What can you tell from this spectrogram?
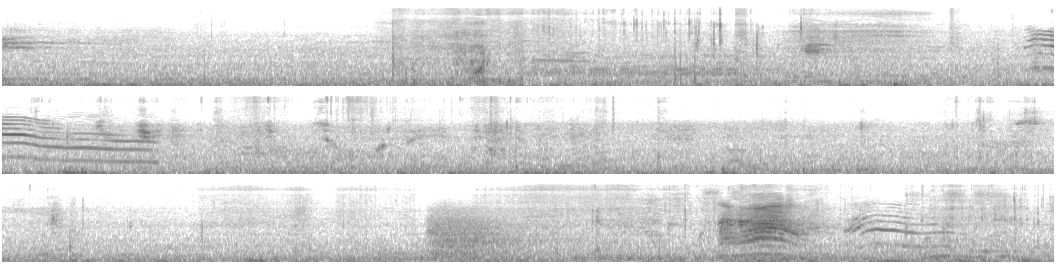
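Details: Male cat that bites a finger because his food came late, uttering clear wavering meows, one around the middle and a louder one near the end, with light rustling and low background hum.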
